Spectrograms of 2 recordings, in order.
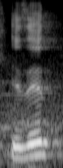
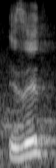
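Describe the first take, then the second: The two takes are said the same way.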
